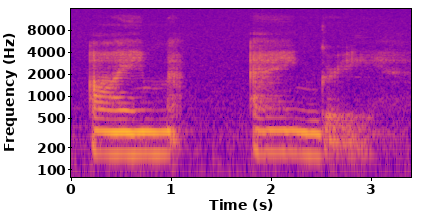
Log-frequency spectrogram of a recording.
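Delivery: very slow, deliberate, drawn-out delivery. Saying a feeling aloud, the first of three times, very slowly. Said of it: "I'm going to say that very slowly".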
